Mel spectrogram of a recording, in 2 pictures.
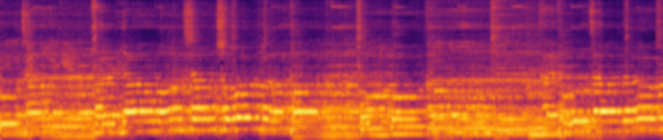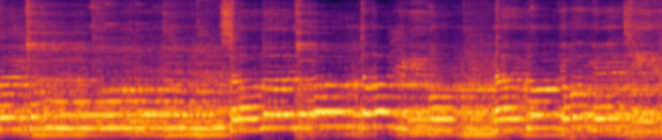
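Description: Live band music: keyboard chords under a lead melody that glides and wavers in pitch, with regular cymbal-like ticks.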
